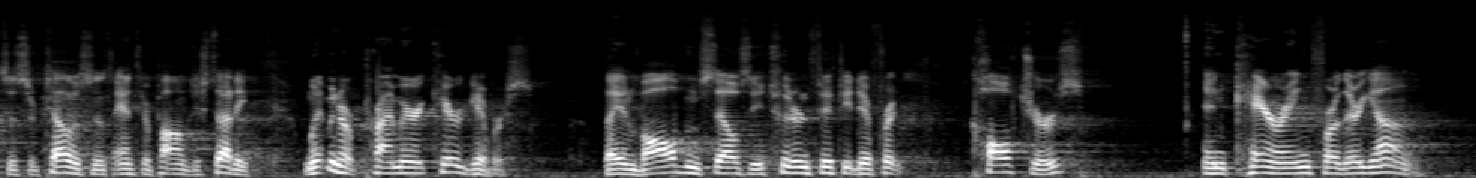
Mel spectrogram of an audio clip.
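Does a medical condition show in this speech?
No.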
